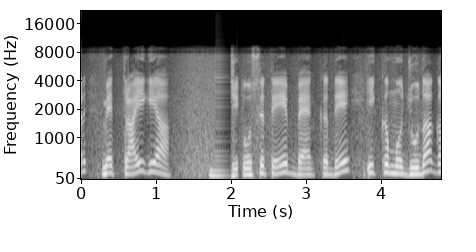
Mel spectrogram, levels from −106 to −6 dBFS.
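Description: Right from the start and all the way through, you can hear gain pumping. The background swells up whenever the speech pauses and then ducks under each loud syllable, with a swing of around 20 dB. Loud and soft parts end up squashed toward the same level. The likely cause is the input gain set far too hot for the mic, with a fast limiter or compressor clamping down on every peak. The room noise underneath is real room sound, not a fault. It's just what gets dragged up in the gaps.

Between 1.79 and 2.02 s there's a call audio freeze. The sound stops moving forward and the last bit gets stretched out into a fading buzz or hiss for about 200 ms. Then the speech picks up exactly where it left off, so nothing is lost. It's just a hole pushed into the timeline. That likely comes from packets getting held up in transit, leaving the jitter buffer with nothing to play.

Right after that, around 2.07 to 2.12 s, the audio skips ahead. 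Roughly 150 ms of speech just vanishes, and the two sides get stitched together almost directly, with only a tiny filler in between. Playback jumps forward because that stretch was dropped while later audio was already queued up. That can happen in transit, or when the jitter buffer overflows and throws out audio to catch up.

From 2.58 to 3.95 s you get a jitter buffer slow-down. The speech runs at about 89% speed while keeping its pitch, so sounds feel drawn out, with maybe a faint warble. The receiver was building its reserve back up by repeating individual pitch periods and slivers of pauses, which adds about 163 ms over that stretch. Through all of it the top end stops at 8 kHz, which is the normal limit for this kind of call path.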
